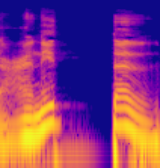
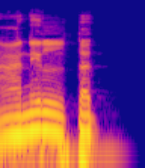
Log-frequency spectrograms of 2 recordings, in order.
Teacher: ta makhrajnya adalah di ujung lidah bertemu dengan pangkal gigi seri atas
